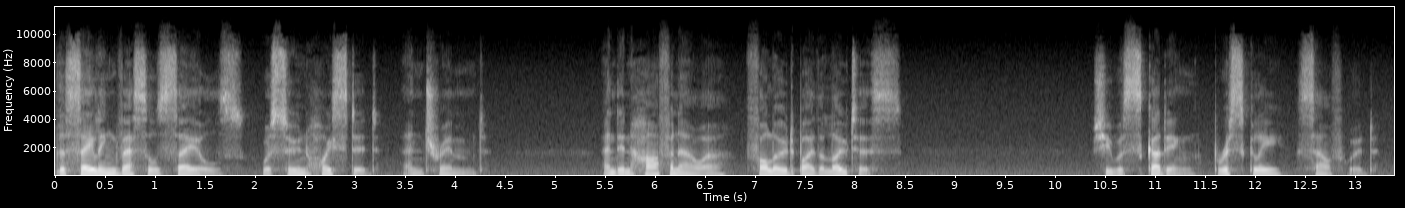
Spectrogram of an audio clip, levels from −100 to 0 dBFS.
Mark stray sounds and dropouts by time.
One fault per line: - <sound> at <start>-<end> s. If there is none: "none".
none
